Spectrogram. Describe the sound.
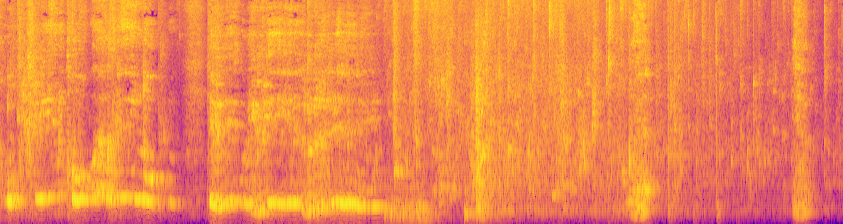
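A voice sings a tune while nearly drowning in bathwater, gurgling, bubbling and sputtering in a bathtub with splashes, the melody warbling unsteadily in wet, muffled bursts before trailing off.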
